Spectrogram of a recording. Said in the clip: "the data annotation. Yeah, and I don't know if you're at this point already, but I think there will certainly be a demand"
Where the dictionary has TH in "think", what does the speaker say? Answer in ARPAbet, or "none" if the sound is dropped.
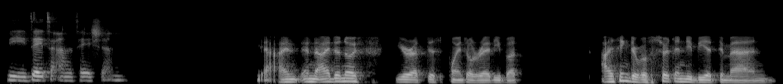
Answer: TH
